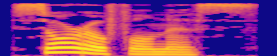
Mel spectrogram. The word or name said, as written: sorrowfulness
